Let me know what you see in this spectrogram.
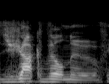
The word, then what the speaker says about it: Jacques Villeneuve: Tony Stewart, Kurt Busch, AJ Foyt, John Andretti, Danny Sullivan, Sam Hornish Jr. I'm not even going to try to pronounce that one. I think his name is Jacques Villeneuve. – It's Jacques Villeneuve, yeah.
